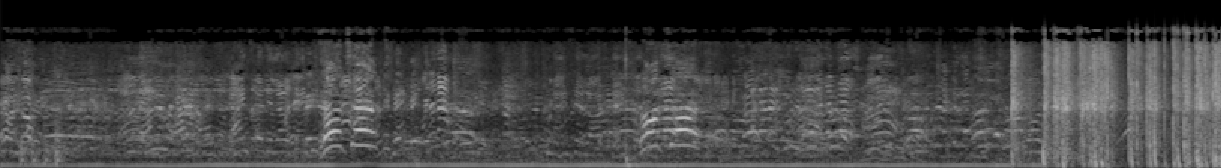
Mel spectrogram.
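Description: A crowd of young men and women cheer and shout excitedly close by.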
